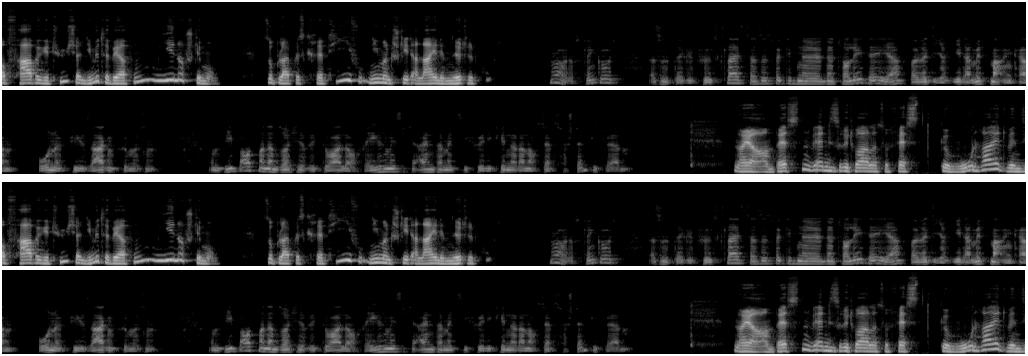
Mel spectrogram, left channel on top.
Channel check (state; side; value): identical; both; correlation 1.00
